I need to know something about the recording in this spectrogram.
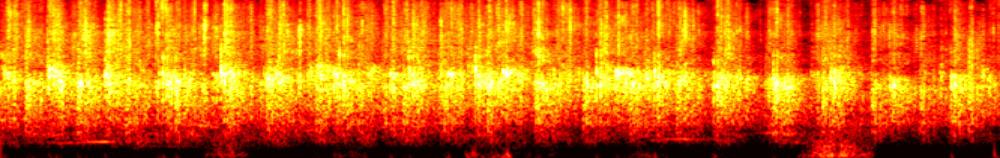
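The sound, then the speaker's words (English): An audience claps their hands unto the Lord in the morning, in sustained, dense applause, a steady loud wash of overlapping claps with no single rhythm, lasting throughout with no talking. “Would you clap your hands unto the Lord this morning?”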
